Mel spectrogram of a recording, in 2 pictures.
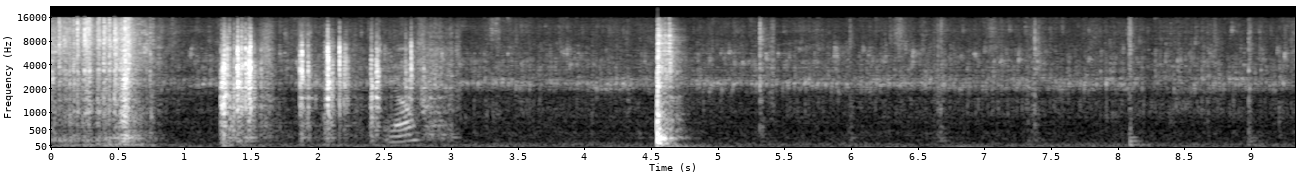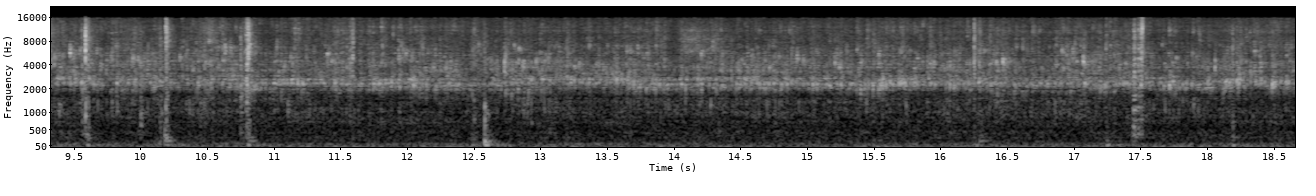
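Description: Small tabletop water fountain trickling steadily, with tarot cards being shuffled and dealt onto a wooden tabletop: scattered soft taps and one sharp knock about four and a half seconds in.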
